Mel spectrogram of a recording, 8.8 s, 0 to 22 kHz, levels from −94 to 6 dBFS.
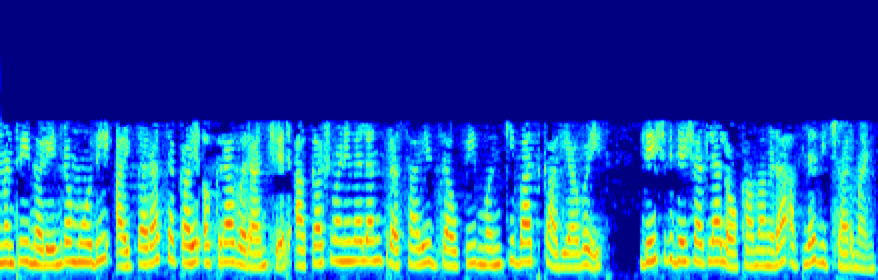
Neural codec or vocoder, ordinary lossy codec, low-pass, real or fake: none; AAC, 24 kbps; 3.6 kHz; real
